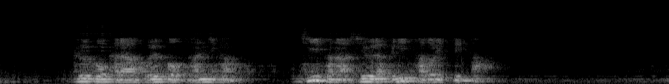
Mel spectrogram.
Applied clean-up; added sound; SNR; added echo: neural separator model SepFormer DNS4.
